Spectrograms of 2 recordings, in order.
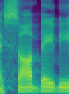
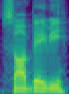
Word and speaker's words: Sahbabii: Barnacles by Saw Baby, and that's spelled S-A-H-B-A-B-I-I, Saw Baby.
